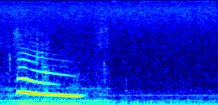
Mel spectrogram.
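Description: A single short vocal call that falls steadily in pitch over about half a second.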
